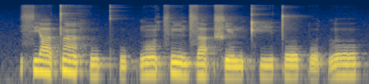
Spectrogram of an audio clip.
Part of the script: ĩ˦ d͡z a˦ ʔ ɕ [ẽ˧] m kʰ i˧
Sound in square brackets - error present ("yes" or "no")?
no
